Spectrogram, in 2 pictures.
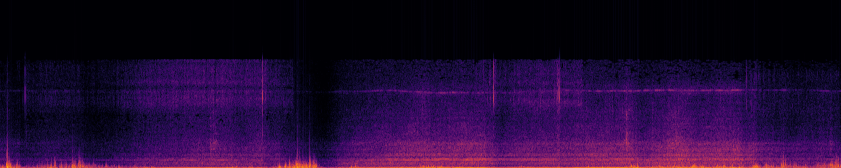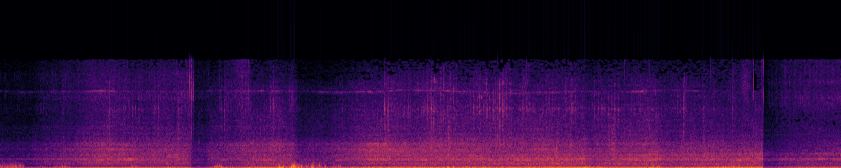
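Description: A tractor engine rumbles steadily close by.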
